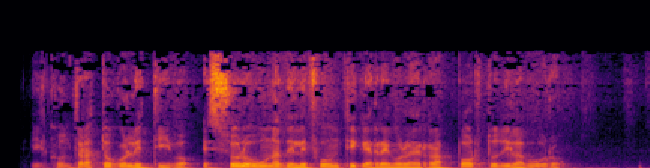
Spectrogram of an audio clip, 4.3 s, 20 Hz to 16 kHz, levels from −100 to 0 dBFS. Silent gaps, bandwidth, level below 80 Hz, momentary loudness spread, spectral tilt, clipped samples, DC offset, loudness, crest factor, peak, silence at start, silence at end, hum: none; 11.5 kHz; -46 dBFS; 16 LU; -4.5 dB/octave; under 0.1%; under 0.1%; -26 LUFS; 22 dB; -6 dBFS; 0.2 s; 0.55 s; none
